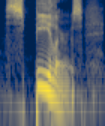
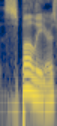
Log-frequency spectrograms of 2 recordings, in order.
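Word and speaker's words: Speleers: And by the way, his name is Spillers, not Spielers. It's pronounced Spillers with the emphasis on the second syllable.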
